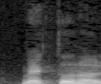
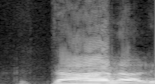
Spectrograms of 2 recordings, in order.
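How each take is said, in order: First: It is said flat, without intonation. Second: It is said with English-style intonation.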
